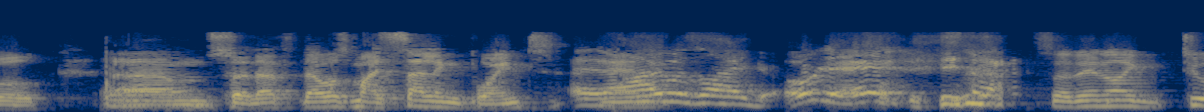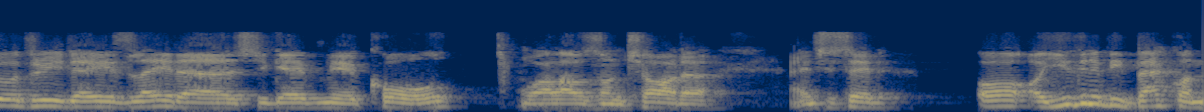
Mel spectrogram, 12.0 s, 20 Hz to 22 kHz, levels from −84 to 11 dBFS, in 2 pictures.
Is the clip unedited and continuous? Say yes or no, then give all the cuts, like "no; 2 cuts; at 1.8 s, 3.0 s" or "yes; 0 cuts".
yes; 0 cuts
